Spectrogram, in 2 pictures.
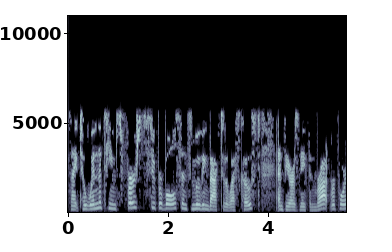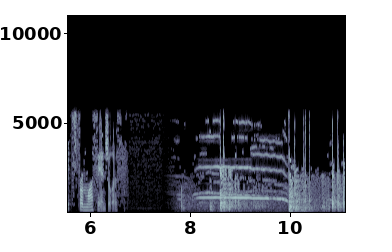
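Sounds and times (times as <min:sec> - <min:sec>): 
speech: 0:00.0 - 0:06.8, 0:07.8 - 0:08.7
whistling firework rockets: 0:07.7 - 0:11.1
fireworks pops and booms over stadium: 0:07.8 - 0:11.1.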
